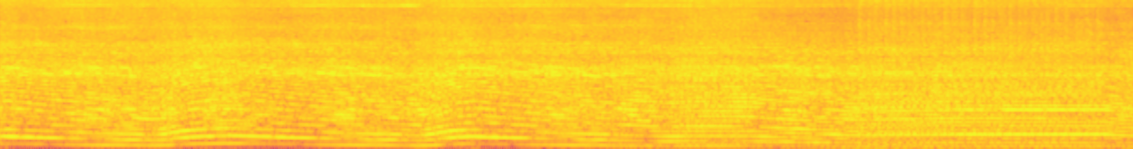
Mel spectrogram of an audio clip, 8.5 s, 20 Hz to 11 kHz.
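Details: F1ZR 110 two-stroke, stock engine and ignition, after fitting a new carburetor (old one damaged, cylinder head still old): crisp blips rising and falling cleanly, settling to steady idle without bogging; healthy revving.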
